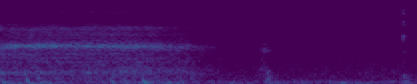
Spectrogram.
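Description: Near silence inside a car cabin, with a faint soft hiss for about the first second.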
